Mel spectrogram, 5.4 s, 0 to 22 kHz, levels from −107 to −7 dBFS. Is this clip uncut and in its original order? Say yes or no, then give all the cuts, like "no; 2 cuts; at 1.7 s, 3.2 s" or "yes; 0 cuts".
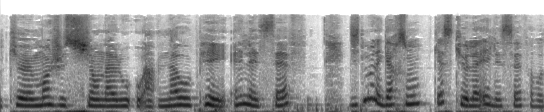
yes; 0 cuts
